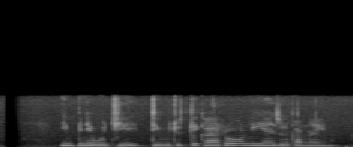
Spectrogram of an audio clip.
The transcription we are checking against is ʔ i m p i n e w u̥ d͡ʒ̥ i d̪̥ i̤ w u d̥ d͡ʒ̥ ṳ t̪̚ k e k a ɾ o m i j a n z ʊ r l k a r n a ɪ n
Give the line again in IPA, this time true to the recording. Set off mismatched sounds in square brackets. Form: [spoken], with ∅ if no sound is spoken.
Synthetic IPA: ʔ i m p i n e w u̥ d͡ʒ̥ i d̪̥ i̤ w u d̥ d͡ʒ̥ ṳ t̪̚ k e k a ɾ o [n] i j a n z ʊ [∅] l k a r n a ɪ n

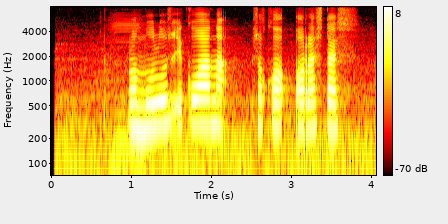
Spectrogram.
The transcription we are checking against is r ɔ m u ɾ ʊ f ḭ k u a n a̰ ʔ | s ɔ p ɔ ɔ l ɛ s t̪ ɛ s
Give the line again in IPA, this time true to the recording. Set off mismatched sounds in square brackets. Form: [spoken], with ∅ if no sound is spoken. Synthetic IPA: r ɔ m u [l] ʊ [s] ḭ k u a n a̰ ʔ | s ɔ [k] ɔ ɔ [ɾ] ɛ s t̪ ɛ s

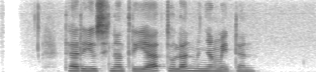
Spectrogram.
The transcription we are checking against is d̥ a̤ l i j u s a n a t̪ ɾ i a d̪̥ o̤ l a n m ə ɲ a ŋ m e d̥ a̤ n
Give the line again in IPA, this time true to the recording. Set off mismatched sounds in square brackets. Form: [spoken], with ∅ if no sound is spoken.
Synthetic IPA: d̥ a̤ [ɾ] i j u s [i] n a t̪ ɾ i a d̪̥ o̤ l a n m ə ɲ a ŋ m e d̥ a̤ n

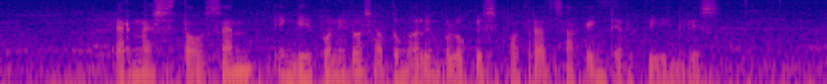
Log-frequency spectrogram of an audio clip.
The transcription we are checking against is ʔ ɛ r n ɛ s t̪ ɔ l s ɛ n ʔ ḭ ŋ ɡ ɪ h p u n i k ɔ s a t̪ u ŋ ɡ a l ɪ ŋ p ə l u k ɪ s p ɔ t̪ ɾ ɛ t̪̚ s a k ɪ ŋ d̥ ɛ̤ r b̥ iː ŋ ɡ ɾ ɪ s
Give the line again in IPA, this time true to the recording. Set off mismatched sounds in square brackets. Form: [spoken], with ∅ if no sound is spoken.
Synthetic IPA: ʔ ɛ r n ɛ s t̪ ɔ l s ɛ n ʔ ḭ ŋ ɡ ɪ h p u n i k ɔ s a t̪ u ŋ ɡ a l ɪ ŋ p ə l u k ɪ s p ɔ t̪ ɾ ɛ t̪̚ s a k ɪ ŋ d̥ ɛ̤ r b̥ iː ŋ ɡ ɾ ɪ s

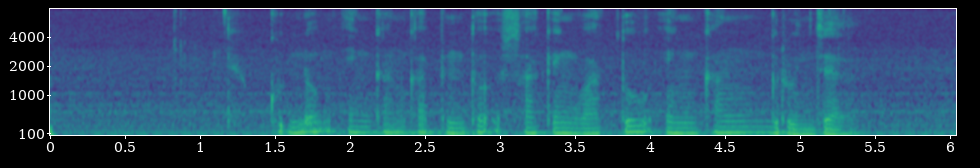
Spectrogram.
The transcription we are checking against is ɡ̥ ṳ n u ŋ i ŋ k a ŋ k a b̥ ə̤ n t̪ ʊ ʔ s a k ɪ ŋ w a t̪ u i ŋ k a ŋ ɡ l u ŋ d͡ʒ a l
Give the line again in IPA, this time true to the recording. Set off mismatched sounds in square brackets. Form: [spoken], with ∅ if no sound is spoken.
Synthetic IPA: ɡ̥ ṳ n [ʊ] ŋ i ŋ k a ŋ k a b̥ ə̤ n t̪ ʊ ʔ s a k ɪ ŋ w a t̪ u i ŋ k a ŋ ɡ [ɾ] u [ɲ] d͡ʒ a l

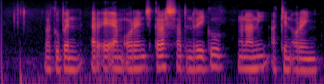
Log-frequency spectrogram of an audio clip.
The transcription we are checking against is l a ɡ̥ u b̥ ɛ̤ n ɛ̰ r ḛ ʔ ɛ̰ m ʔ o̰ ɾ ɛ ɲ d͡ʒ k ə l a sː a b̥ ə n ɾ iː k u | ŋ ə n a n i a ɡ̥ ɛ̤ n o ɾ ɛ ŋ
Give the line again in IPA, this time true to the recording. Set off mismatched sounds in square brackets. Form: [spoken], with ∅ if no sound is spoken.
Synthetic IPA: l a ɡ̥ u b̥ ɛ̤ n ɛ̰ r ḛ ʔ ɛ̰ m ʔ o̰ ɾ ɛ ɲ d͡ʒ k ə [ɾ] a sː a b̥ ə n ɾ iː k u | ŋ ə n a n i a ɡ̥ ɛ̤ n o ɾ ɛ [ɲ]

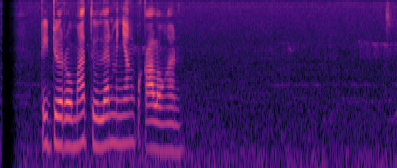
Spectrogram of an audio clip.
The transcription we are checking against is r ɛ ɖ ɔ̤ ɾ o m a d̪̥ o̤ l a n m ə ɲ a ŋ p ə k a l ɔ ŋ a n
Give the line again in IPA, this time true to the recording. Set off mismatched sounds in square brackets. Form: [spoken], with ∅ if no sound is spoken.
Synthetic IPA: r [i] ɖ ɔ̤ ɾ o m a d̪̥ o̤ l a n m ə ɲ a ŋ p ə k a l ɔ ŋ a n

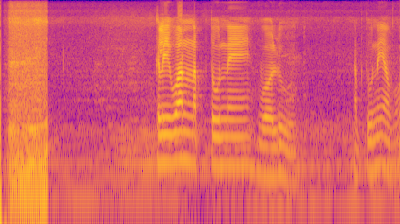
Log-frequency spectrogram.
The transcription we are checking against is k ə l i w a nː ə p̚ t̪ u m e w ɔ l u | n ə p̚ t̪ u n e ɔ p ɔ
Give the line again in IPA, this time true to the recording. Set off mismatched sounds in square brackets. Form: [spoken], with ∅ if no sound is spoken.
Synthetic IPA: k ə l i w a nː ə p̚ t̪ u [n] e w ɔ l u | n ə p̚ t̪ u n e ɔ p ɔ

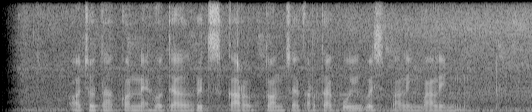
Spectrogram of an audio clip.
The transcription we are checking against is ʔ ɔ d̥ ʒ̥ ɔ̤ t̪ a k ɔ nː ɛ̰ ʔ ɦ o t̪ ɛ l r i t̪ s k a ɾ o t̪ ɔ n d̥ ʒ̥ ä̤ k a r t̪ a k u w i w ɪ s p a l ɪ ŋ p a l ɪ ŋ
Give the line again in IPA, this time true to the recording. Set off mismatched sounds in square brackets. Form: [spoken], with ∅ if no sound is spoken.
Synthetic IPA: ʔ ɔ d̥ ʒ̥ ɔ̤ t̪ a k ɔ nː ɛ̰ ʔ ɦ o t̪ ɛ l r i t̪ s k a ɾ o t̪ ɔ n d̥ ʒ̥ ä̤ k a r t̪ a k u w i w ɪ s p a l ɪ ŋ p a l ɪ ŋ

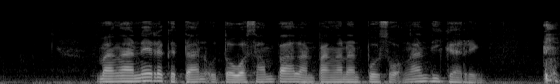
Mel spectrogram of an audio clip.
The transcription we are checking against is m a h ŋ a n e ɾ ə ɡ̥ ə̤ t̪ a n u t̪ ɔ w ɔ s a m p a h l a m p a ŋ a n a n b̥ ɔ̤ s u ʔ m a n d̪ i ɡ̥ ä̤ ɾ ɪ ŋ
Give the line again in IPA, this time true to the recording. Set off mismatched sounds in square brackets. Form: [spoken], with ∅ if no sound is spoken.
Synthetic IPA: m a [∅] ŋ a n e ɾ ə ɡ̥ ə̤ t̪ a n u t̪ ɔ w ɔ s a m p a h l a [n] p a ŋ a n a n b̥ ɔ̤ s [ɔ] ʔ [ŋ] a n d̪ i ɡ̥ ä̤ ɾ ɪ ŋ

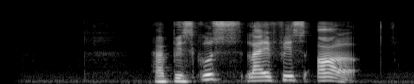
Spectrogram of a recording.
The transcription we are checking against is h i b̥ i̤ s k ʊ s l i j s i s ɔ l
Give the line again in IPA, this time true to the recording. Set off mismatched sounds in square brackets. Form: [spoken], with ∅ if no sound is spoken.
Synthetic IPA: h [a] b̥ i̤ s k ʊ s l [a] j [f] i s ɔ l

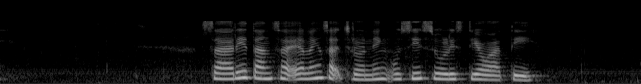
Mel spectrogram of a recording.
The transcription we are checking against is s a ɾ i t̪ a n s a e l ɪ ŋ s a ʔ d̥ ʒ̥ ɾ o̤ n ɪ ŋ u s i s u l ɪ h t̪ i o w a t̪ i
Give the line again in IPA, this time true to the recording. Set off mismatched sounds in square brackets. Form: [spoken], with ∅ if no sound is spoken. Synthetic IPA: s a ɾ i t̪ a n s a e l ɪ ŋ s a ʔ d̥ ʒ̥ ɾ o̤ n ɪ ŋ u s i s u l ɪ [s] t̪ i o w a t̪ i

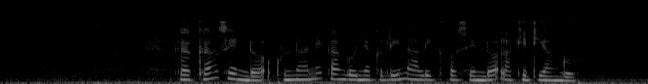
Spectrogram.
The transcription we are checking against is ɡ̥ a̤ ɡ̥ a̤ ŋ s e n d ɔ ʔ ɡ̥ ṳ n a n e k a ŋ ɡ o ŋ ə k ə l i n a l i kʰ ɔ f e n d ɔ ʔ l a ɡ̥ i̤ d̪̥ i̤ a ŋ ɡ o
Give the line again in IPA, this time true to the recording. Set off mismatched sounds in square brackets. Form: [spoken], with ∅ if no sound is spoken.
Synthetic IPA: ɡ̥ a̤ ɡ̥ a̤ ŋ s e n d ɔ ʔ ɡ̥ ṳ n a n e k a ŋ ɡ o [ɲ] ə k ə l i n a l i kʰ ɔ [s] e n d ɔ ʔ l a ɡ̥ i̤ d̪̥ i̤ a ŋ ɡ o

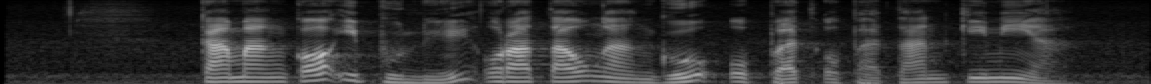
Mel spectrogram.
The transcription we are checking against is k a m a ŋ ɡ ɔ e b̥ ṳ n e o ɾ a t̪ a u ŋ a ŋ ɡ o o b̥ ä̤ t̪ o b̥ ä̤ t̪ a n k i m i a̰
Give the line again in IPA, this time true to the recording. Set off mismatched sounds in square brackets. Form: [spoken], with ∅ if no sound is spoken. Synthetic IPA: k a m a ŋ [k] ɔ [i] b̥ ṳ n e o ɾ a t̪ a u ŋ a ŋ ɡ o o b̥ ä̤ t̪ o b̥ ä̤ t̪ a n k i [n] i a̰

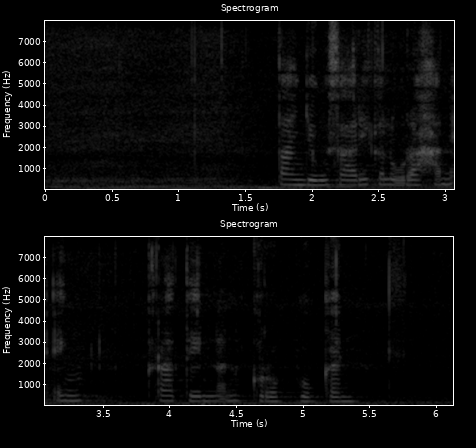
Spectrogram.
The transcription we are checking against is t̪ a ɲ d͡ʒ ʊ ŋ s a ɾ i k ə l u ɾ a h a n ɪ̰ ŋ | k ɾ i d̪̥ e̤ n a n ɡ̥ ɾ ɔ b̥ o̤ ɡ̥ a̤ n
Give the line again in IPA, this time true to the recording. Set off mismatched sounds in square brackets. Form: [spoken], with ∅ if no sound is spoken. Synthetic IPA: t̪ a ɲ d͡ʒ ʊ ŋ s a ɾ i k ə l u ɾ a h a n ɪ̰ ŋ | k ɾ [a] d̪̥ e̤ n a n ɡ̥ ɾ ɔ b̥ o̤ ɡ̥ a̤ n

